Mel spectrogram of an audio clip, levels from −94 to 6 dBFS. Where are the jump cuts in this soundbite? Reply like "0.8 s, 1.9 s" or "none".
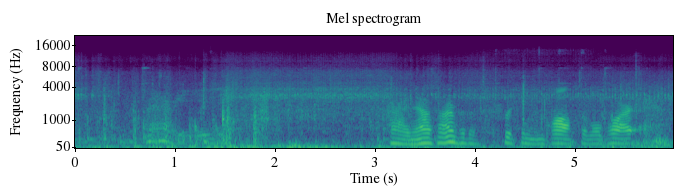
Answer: none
